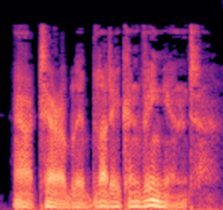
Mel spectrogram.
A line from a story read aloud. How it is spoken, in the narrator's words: the Duke growled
